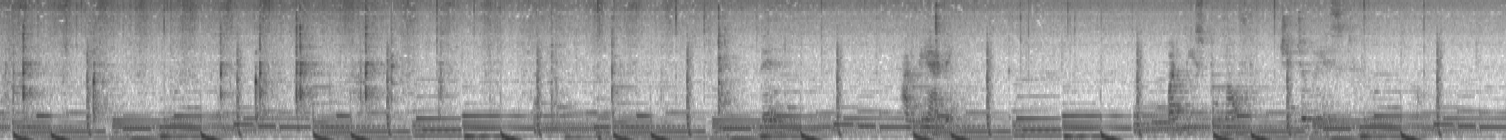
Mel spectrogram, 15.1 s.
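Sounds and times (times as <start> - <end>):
wooden spatula scraping pan: 0.0 - 7.6
music with a steady beat: 0.0 - 15.0
onions sizzling in a frying pan: 0.0 - 15.0.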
